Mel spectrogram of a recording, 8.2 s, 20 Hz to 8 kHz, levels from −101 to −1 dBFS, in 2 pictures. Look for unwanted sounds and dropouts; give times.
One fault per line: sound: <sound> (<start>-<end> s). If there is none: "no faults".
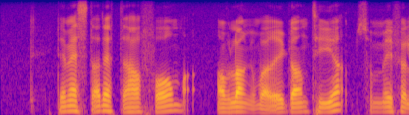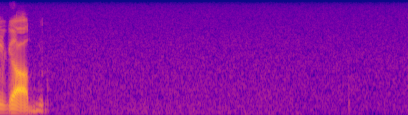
no faults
